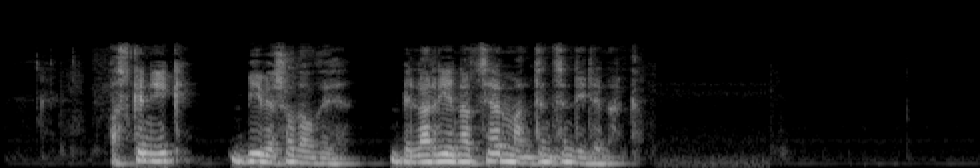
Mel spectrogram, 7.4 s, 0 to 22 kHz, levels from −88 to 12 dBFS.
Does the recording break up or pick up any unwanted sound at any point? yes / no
no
